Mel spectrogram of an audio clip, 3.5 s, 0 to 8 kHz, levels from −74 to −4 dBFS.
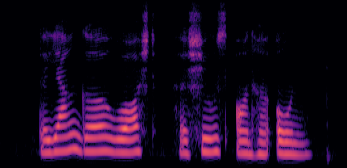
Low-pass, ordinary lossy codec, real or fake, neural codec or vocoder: none; none; real; none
